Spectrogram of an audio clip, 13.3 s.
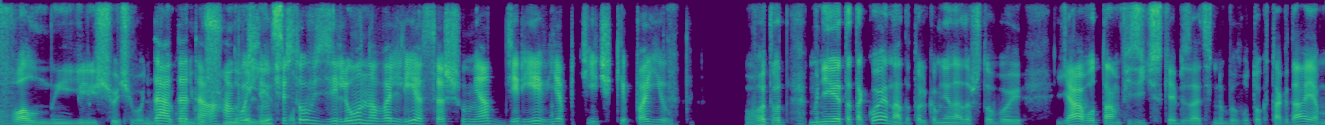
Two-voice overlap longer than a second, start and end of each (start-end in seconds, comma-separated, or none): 1.4-3.0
